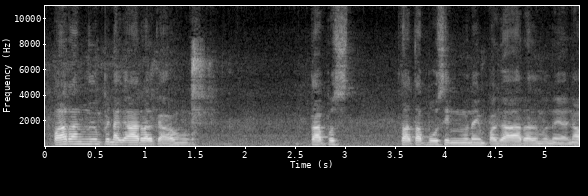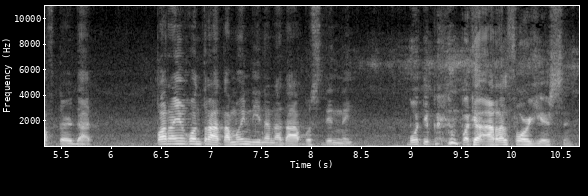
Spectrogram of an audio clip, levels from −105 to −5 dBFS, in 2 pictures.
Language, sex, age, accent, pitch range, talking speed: Filipino, male, 20-39, native, 135-200 Hz, 170 wpm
